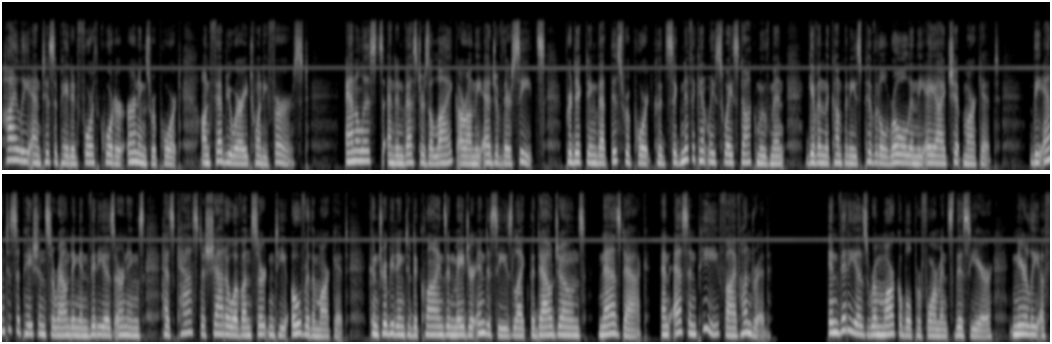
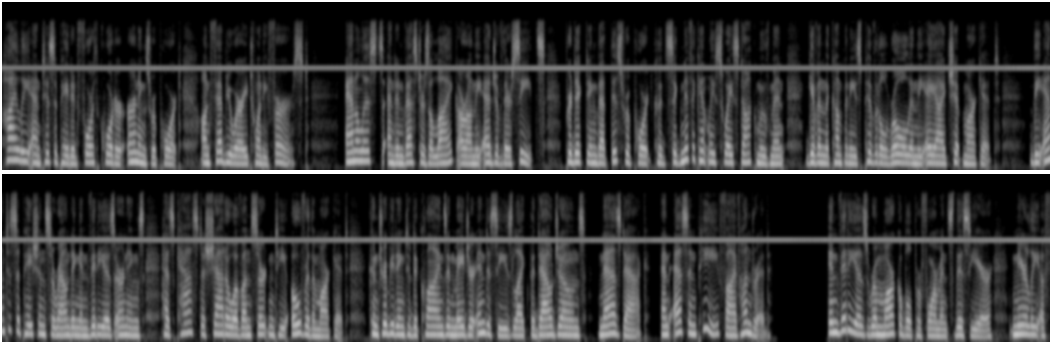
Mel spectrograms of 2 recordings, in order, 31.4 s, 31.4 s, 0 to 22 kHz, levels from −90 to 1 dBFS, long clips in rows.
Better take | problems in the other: first | high-pitched whine; loud; throughout; 4.5 kHz, 6 dB below the speech; faint in the first

